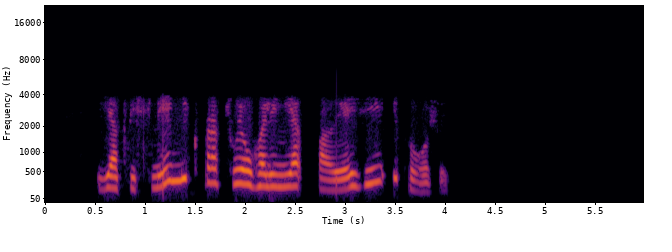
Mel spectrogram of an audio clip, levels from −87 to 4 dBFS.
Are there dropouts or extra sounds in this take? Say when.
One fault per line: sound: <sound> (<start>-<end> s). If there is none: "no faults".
no faults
